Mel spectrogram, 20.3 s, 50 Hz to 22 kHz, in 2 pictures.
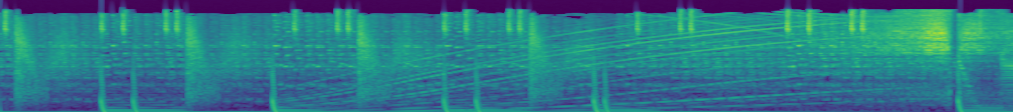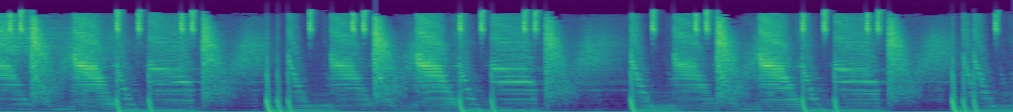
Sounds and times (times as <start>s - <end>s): Dubstep: 0.0s - 20.2s.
